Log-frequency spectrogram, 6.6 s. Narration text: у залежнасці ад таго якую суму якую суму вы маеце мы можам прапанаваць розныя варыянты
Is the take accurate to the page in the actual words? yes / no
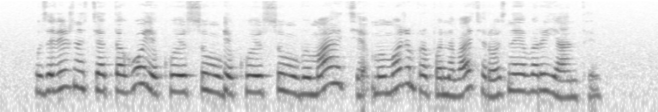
yes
